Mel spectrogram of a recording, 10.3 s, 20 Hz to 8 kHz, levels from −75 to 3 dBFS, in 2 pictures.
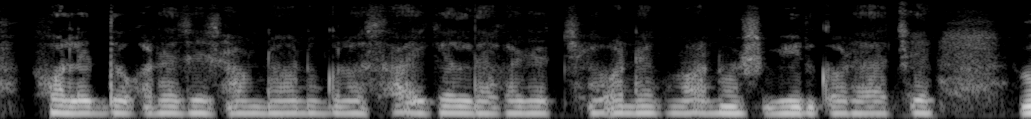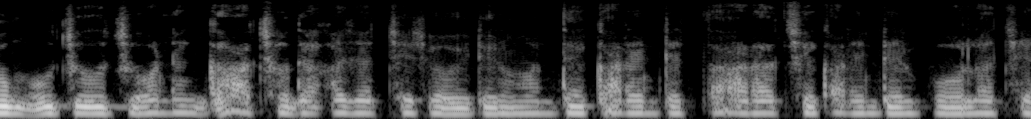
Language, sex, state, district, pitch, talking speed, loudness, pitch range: Bengali, male, West Bengal, Dakshin Dinajpur, 120 Hz, 165 wpm, -22 LUFS, 115-120 Hz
